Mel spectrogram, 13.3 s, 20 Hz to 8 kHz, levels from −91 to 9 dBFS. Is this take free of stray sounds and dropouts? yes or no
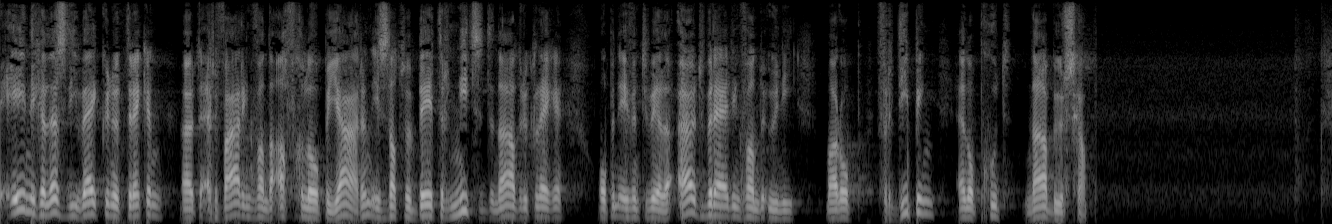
yes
